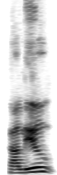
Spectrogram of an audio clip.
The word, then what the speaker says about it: Khalil Gibran: Khalil Gibran? Khalil, yeah.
